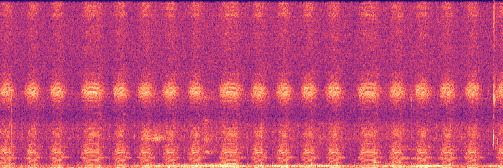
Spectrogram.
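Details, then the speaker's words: Phanpy double electric breast pump cycling through massage modes one to four: quick, regular squeaky suction pulses, about four per second. "so this is massage mode number one okay so you can see your suction level let's have massage mode number two massage mode number three next massage mode number"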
